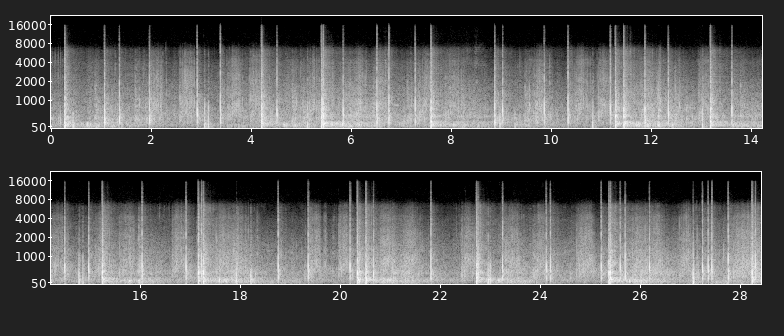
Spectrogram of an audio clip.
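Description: Aerial fireworks display: a rapid, irregular string of shell bursts and bangs, dozens of them, over a continuous low rumble between the reports.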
